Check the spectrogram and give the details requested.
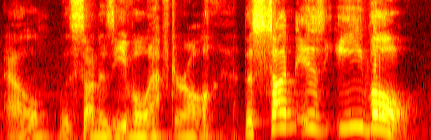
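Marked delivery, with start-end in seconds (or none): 2.4-4.2 high, loud, drawn-out mock cry; playful over-the-top outcry, pitched way up; mock proclamation. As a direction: proclaim it with hammed-up drama, slow and high. Mock proclamation, repeats then laughs.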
